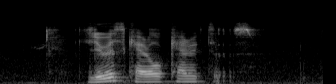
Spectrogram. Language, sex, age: English, male, 21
